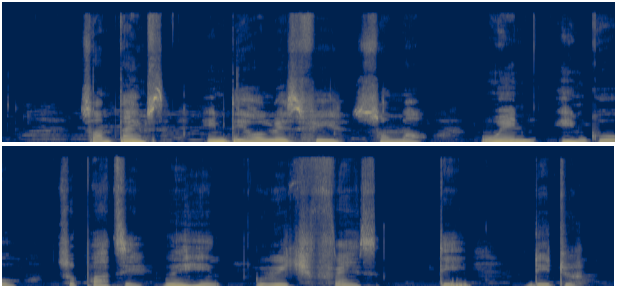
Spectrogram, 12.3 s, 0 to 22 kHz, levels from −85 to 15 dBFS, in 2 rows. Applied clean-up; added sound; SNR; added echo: none; none; none; none.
